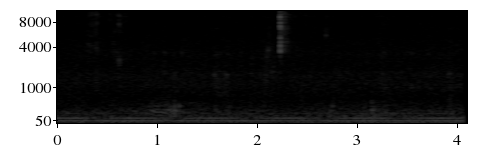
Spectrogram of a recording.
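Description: Near silence: a person chewing a mouthful of Leberkäse faintly, over a low steady hum, with a single short click a little past two seconds in.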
